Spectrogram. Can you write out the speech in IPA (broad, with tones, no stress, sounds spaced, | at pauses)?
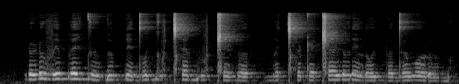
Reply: ɽ ɯ˨˦ ɽ ɯ˨ v e˦ b ɛ˦ i̯ d ɯ˨ l ɗ ɯ˦ b ɗ e˨ d o˦ i̯ ɡ ɯ˨ v ǀʰ ɛ˦ b ɯ˦ v ǁ e˦ ɠ ə˦ | b ɛ˨ ǀʰ ə˨ ʈ ɛ˨ ǁ ɛ˦ i̯ ɽ ɯ˦ ɾ e˨ l ɾ o˦ y̯ b œ˨ d œ˦ w o˦˨ ɽ ɯ˨ b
